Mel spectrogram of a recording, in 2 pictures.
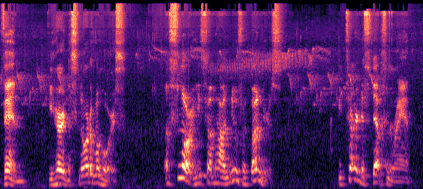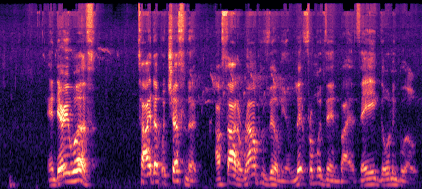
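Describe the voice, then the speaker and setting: A man's voice: medium pitch, big pitch swings, moderate pace. A man narrating fiction as an audiobook reader, expressively telling the story.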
